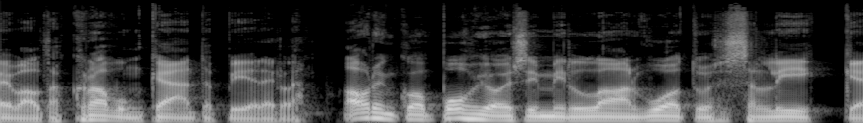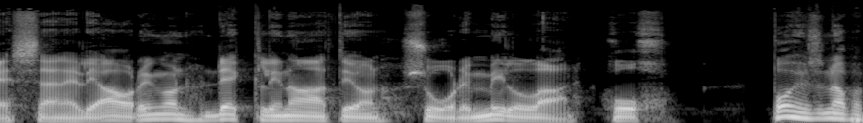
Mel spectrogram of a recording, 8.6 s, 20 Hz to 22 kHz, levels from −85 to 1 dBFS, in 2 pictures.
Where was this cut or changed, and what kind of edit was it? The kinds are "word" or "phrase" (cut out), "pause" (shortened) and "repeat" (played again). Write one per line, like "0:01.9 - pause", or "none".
0:07.3 - pause

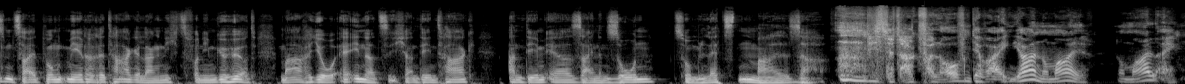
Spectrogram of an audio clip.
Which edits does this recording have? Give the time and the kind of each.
none

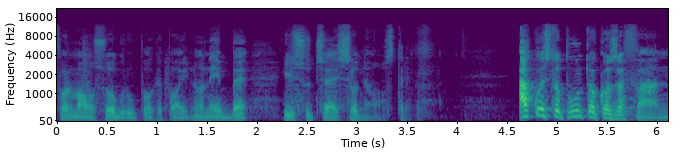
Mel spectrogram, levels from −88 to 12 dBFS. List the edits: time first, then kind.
0:03.0 - word

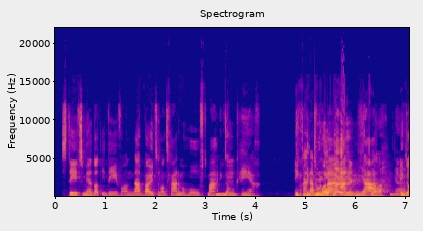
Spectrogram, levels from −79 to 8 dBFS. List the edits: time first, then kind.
none

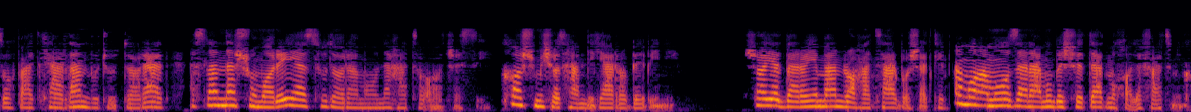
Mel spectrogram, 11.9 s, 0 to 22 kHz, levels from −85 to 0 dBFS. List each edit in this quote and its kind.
0:01.8 - pause
0:04.9 - pause
0:09.5 - phrase

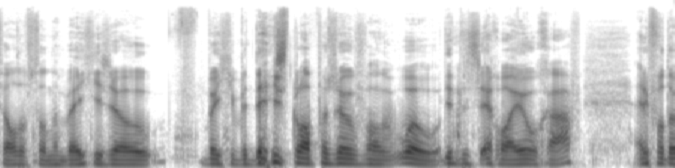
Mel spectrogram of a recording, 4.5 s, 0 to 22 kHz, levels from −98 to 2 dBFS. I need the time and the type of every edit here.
0:01.1 - pause
0:01.9 - phrase
0:02.9 - word

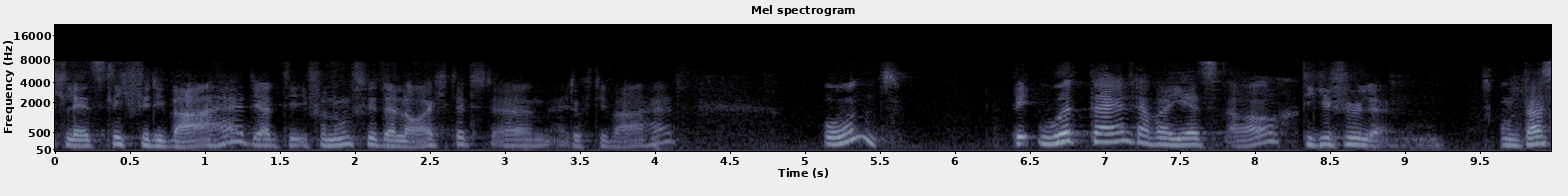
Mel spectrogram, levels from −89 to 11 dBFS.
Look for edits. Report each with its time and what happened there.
0:01.5 - word
0:03.4 - word
0:08.3 - pause

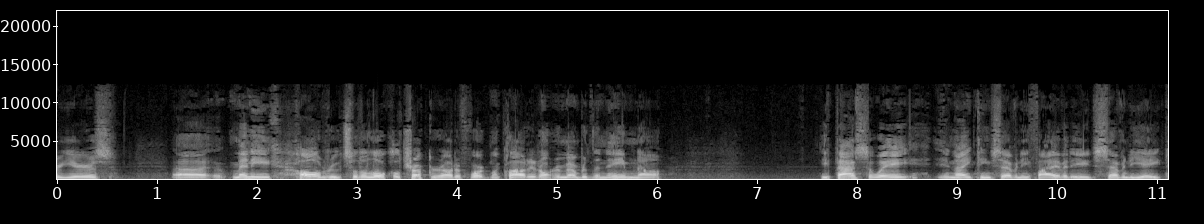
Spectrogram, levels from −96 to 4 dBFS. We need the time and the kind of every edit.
none

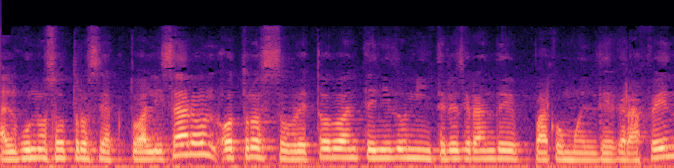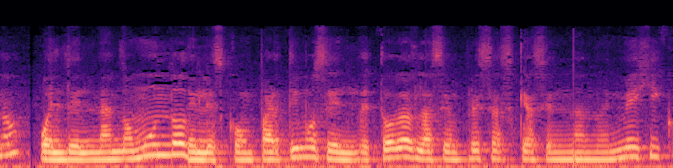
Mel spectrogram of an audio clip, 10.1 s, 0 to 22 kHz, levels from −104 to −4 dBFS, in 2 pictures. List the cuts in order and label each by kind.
0:03.5 - word
0:04.1 - word
0:06.5 - word
0:07.7 - word

